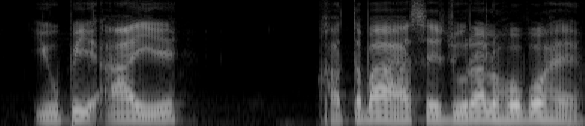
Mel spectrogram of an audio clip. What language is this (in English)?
Magahi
